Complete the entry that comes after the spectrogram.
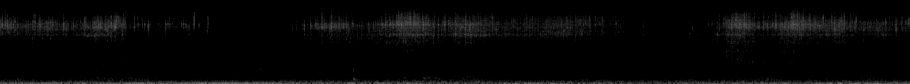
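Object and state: Clear plastic bauble with loose beads inside.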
